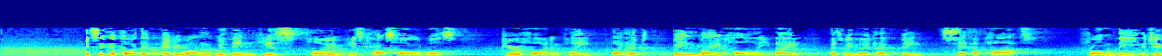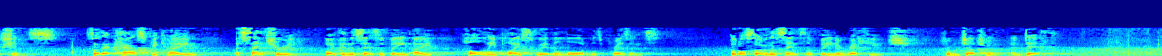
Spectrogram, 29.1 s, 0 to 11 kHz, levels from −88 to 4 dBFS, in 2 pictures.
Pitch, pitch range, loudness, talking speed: 150 Hz, 135-155 Hz, -24 LUFS, 130 wpm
